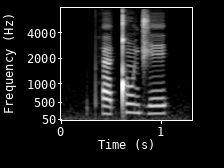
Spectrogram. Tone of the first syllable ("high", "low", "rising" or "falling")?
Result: low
